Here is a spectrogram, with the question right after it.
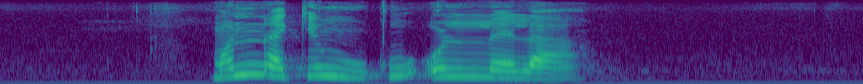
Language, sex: Northern Sotho, female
